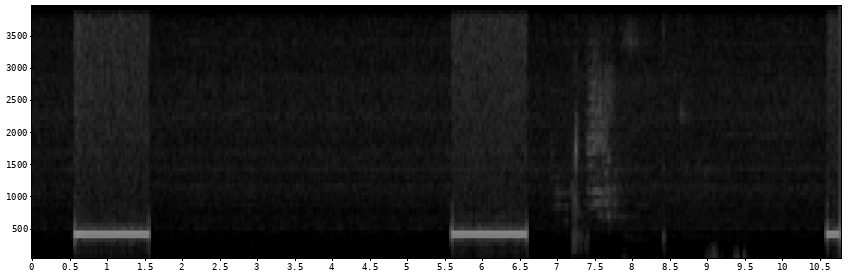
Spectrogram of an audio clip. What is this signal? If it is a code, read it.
Ringback tone (Europe, 425 Hz).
